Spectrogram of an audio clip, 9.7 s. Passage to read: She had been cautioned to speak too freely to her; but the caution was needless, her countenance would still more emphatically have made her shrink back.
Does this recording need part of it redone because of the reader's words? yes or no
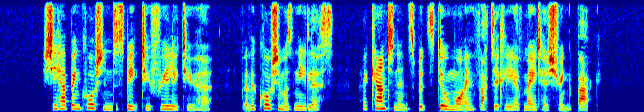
no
